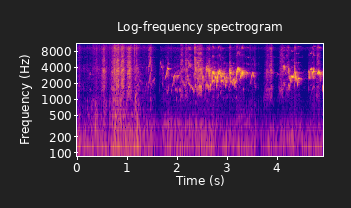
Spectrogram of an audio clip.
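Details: Sooty-headed bulbul facing a wild bulbul, delivering a run of rapid, warbling whistled phrases that rise and fall, bubbling on for several seconds after an opening burst of rustling.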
